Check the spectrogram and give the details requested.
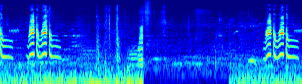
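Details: Parrot saying a short nasal two-note word at the start and again near the end, over a steady low background rumble and faint clicks.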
